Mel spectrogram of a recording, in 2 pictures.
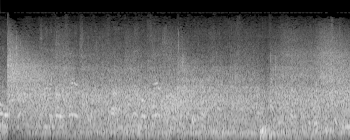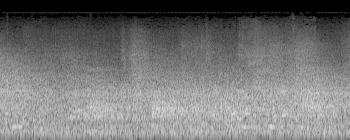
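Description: An older man talks calmly and close by.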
